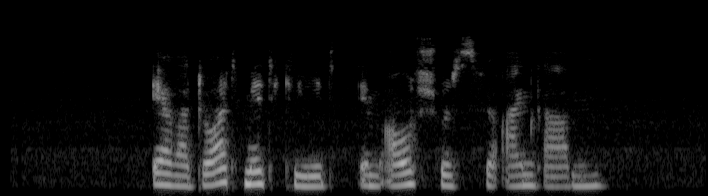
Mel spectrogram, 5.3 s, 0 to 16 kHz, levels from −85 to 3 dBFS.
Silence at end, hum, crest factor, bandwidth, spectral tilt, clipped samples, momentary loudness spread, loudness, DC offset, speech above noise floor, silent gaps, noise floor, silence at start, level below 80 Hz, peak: 0.8 s; none; 20 dB; 7.6 kHz; -4.5 dB/octave; under 0.1%; 9 LU; -36 LUFS; under 0.1%; 35 dB; none; -70 dBFS; 1.15 s; -90 dBFS; -18 dBFS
